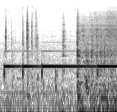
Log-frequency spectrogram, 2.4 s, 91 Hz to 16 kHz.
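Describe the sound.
A 1995 Oldsmobile Sierra, a donated used car in good shape, drives away with a low, steady engine rumble. A thin, constant tone runs throughout, and a few short clicks and knocks sound over it.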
